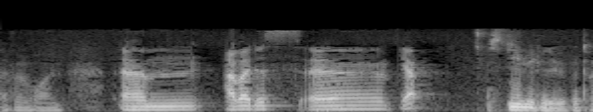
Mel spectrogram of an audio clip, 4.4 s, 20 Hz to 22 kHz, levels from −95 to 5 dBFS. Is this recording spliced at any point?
no; 0 cuts

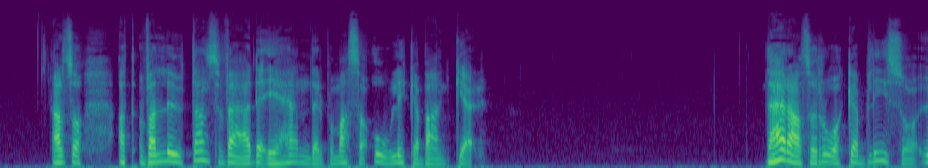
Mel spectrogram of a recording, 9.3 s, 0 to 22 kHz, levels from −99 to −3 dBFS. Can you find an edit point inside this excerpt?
no; 0 cuts

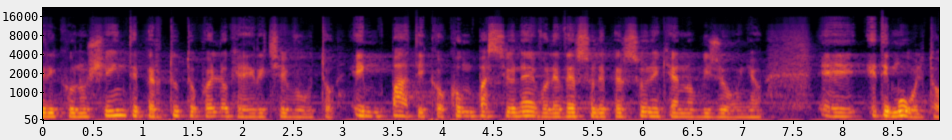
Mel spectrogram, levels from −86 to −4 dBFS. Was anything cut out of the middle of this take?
no; 0 cuts

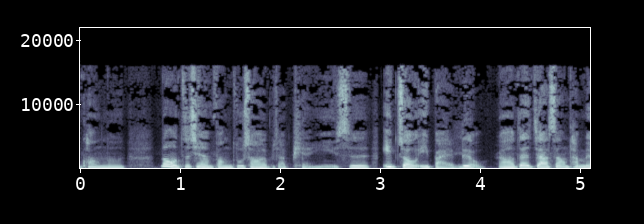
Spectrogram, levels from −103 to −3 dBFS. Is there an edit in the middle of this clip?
yes; 2 cuts; at 3.0 s, 4.1 s

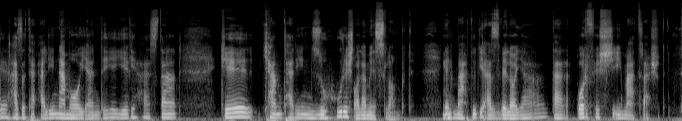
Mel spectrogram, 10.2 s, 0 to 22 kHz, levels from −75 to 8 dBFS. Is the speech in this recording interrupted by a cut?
yes; 3 cuts; at 1.9 s, 5.3 s, 6.7 s

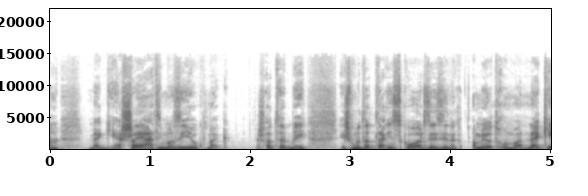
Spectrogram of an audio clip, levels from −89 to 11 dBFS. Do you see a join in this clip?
yes; 3 cuts; at 1.1 s, 3.4 s, 4.1 s

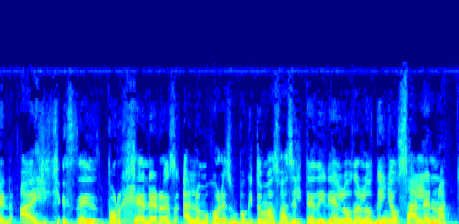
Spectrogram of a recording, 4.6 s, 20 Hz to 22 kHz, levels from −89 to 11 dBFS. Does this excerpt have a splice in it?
yes; 1 cut; at 3.5 s

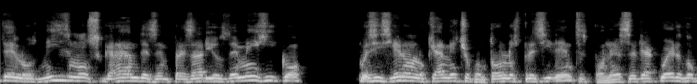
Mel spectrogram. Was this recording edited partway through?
no; 0 cuts

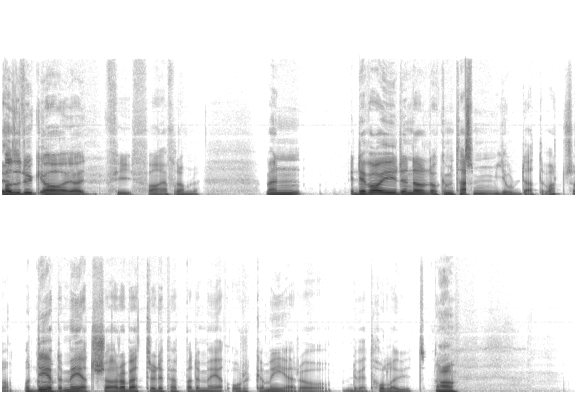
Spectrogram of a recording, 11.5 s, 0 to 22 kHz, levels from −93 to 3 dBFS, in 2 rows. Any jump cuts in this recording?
yes; 3 cuts; at 1.7 s, 6.3 s, 7.9 s

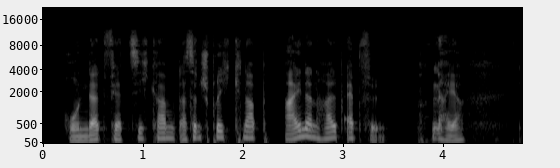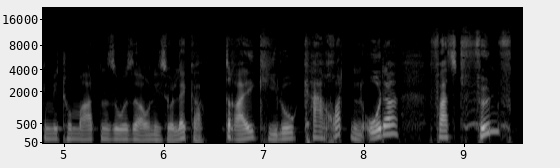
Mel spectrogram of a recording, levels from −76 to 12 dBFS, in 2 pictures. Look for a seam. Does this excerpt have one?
yes; 4 cuts; at 1.3 s, 3.0 s, 4.8 s, 6.6 s

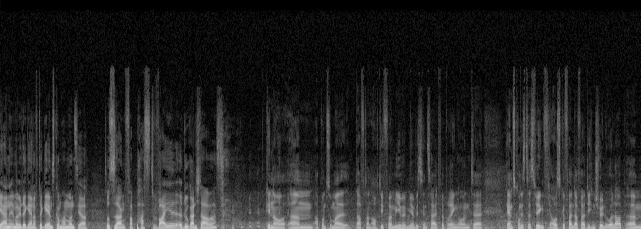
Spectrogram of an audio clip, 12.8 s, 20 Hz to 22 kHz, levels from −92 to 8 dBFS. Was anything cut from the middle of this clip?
yes; 1 cut; at 11.0 s

